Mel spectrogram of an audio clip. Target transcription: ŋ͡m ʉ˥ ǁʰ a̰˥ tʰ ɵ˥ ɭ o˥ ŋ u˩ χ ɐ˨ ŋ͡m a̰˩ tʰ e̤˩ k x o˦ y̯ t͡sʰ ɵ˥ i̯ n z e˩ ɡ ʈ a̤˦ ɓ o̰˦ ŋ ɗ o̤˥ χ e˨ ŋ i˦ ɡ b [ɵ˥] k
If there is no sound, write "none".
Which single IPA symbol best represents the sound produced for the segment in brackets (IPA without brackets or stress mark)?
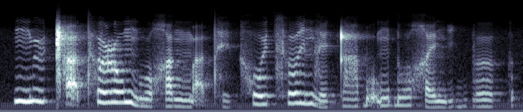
ɵ˥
